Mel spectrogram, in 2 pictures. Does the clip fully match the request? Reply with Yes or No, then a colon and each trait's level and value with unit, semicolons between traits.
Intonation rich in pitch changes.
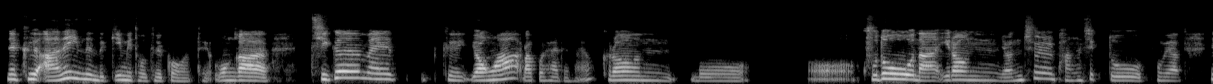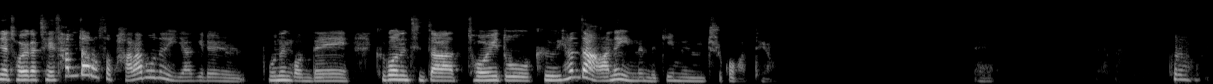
No: average, 4.4 semitones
